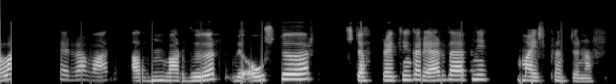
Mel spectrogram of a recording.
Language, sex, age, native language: Icelandic, female, 30-39, Icelandic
